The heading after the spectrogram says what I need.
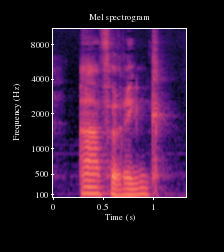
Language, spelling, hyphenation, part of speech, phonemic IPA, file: Dutch, Averink, Ave‧rink, proper noun, /ˈaː.vəˌrɪŋk/, Nl-Averink.ogg
- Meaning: a surname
